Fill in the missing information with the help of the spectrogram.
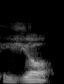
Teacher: La Y en Costa Rica, la Y se pronuncia fricativa. Esto varía en el español.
